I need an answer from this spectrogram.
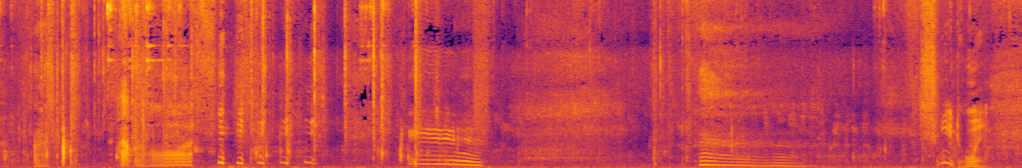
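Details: Whiskey, an Alaskan husky, playing with two balls and not wanting to share his toys; two long downward-sliding whines, one after five seconds and another near nine seconds, with shorter yips and a man's voice earlier.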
